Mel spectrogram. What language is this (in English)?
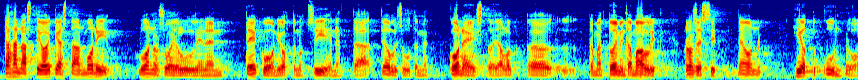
Finnish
